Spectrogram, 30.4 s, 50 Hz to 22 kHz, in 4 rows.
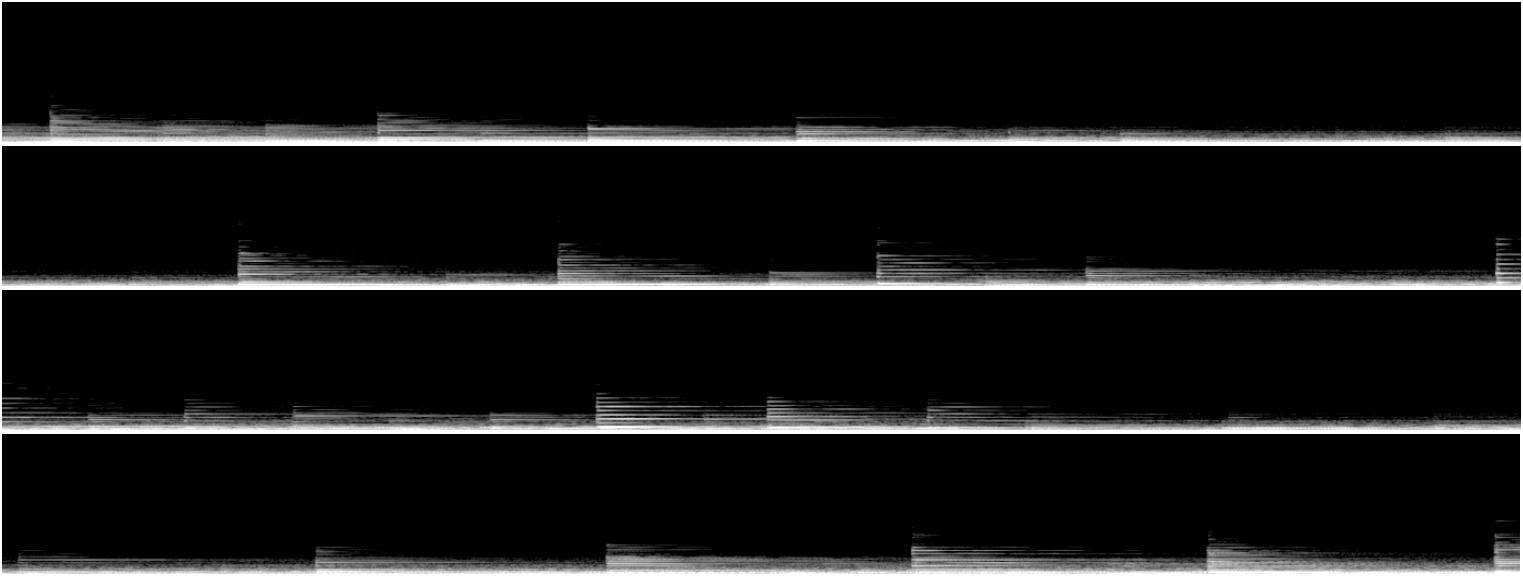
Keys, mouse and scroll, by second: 0.2 click, 5.3 space, 5.5 click, 5.6 space, 7.4 ctrl+=, 8.1 alt+click, 8.2 alt+click, 9.5 click, 10.5 space, 10.7 click, 10.9 space, 11.5 alt+click, 15.4 click, 17.8 space, 18.0 click, 18.1 space, 18.9 alt+click, 21.4 space, 21.6 click, 21.7 space, 22.4 space, 22.7 ctrl+-, 23.4 shift+w, 23.8-24.2 click, 24.9 space, 26.0 ], 26.3 ], 26.6 ], 27.7 space, 27.8 click, 28.0 space, 28.4 ctrl+=, 28.9 shift+l, 29.6 alt+click.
